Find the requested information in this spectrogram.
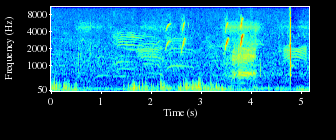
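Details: Several sheep bleating in a field while Lars, a four-year-old border collie, herds them; wavering harmonic calls alternate with short rising chirps, over a steady low rumbling background.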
